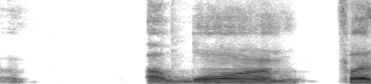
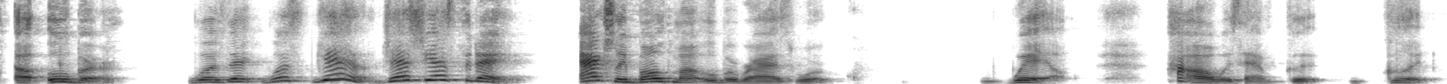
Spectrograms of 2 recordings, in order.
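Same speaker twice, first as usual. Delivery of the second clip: ordinary delivery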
